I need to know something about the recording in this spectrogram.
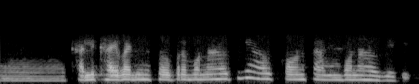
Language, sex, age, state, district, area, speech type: Odia, female, 30-45, Odisha, Sambalpur, rural, conversation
